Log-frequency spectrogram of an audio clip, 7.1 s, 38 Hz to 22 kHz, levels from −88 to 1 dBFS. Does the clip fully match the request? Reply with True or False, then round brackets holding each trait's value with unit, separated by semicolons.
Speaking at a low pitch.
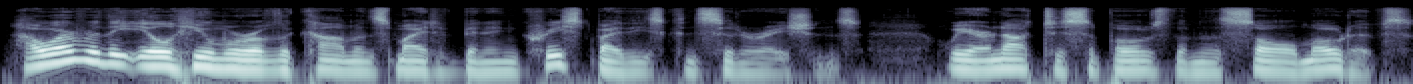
True (120 Hz)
